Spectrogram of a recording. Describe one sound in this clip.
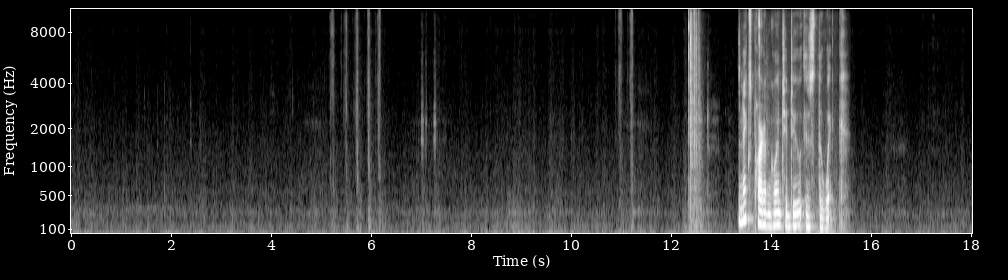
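A paintbrush brushes softly across a wooden board.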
